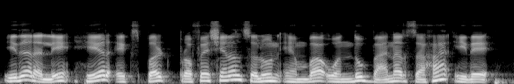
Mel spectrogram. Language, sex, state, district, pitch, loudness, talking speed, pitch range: Kannada, male, Karnataka, Bangalore, 145 Hz, -10 LUFS, 115 wpm, 125-175 Hz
